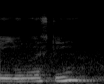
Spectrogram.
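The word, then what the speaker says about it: university: क्योंकि इसकी साउंड है यू निकल रही है, हमें ये ध्यान रखना है, इसकी साउंड यू के जैसी लग रही है।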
